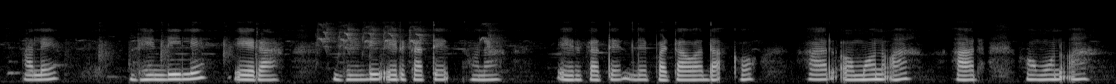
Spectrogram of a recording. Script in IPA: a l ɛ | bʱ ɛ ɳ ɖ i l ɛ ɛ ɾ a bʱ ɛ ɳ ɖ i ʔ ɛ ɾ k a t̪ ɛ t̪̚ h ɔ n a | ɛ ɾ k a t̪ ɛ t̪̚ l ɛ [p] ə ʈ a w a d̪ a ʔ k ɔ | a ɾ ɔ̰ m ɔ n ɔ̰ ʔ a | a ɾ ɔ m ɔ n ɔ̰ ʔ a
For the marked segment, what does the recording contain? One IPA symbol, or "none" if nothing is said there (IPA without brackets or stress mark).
p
